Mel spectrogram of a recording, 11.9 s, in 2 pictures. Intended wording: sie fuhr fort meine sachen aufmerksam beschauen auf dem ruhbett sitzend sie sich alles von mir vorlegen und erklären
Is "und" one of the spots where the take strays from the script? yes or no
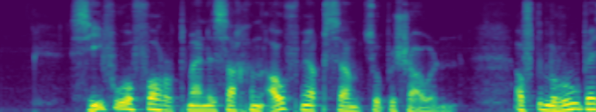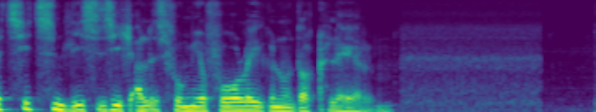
no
